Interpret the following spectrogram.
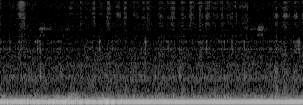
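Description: Ballpoint pen (BIC Round Stic) scratching short strokes on paper, over a steady low hum.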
